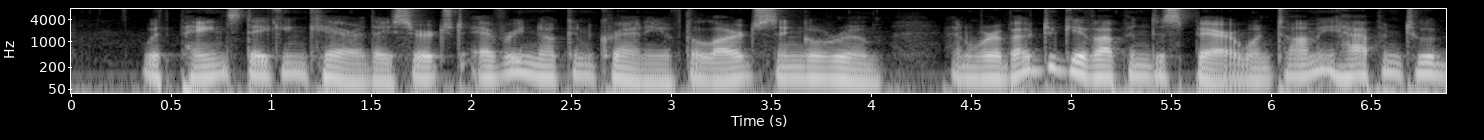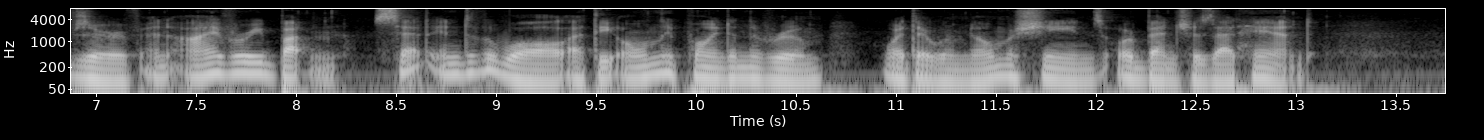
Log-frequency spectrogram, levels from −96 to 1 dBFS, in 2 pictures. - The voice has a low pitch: Yes, low, 100 Hz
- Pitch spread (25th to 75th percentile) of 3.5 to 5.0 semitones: Yes, average, 4.4 semitones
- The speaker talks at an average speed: No, fast, 220 wpm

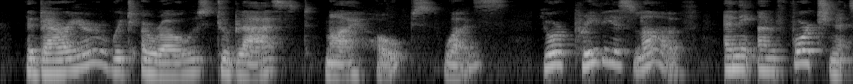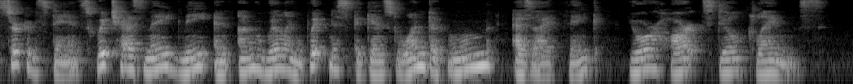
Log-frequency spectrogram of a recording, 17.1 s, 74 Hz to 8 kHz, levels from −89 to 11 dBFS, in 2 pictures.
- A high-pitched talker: No, medium, 155 Hz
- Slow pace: Yes, slow, 120 wpm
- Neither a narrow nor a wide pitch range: No, wide, 5.9 semitones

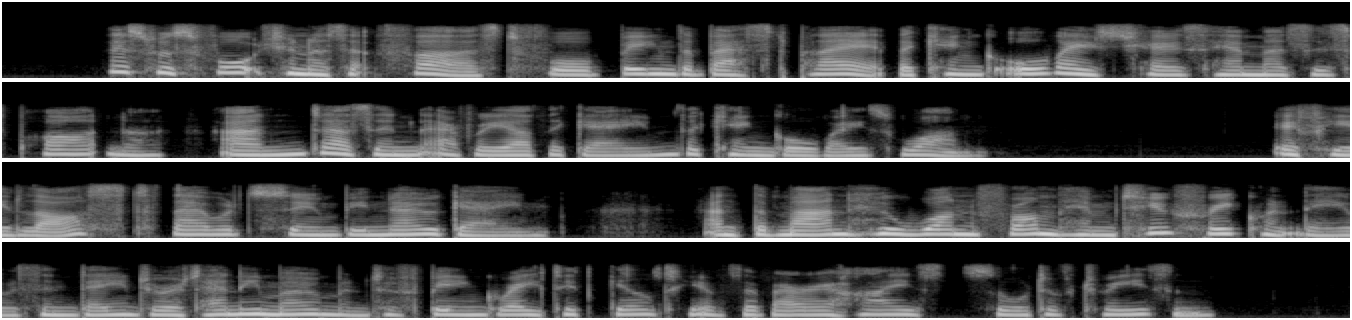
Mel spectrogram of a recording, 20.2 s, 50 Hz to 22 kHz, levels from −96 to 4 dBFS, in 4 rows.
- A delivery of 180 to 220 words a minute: Yes, average, 185 wpm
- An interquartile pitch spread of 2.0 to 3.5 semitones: Yes, average, 2.9 semitones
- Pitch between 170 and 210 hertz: Yes, high, 190 Hz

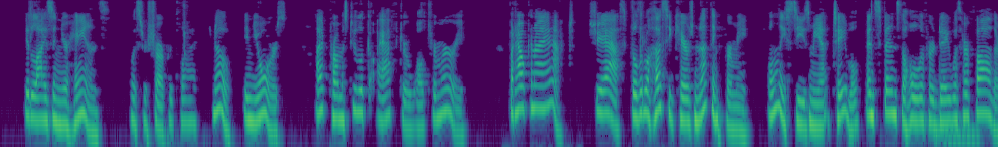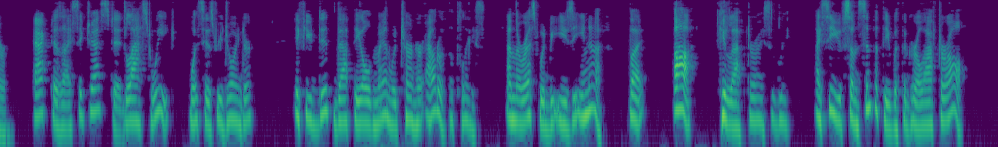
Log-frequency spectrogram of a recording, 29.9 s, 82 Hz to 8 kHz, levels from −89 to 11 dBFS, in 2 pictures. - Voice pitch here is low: No, medium, 185 Hz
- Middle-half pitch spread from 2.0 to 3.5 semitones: No, average, 4.9 semitones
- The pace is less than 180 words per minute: No, average, 190 wpm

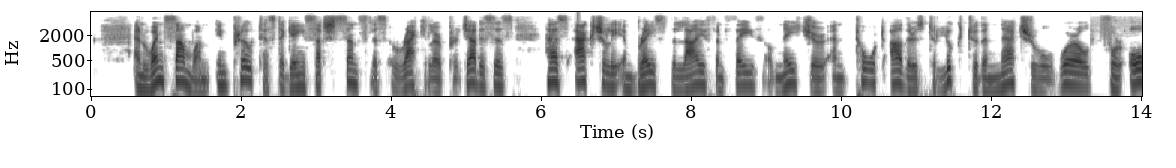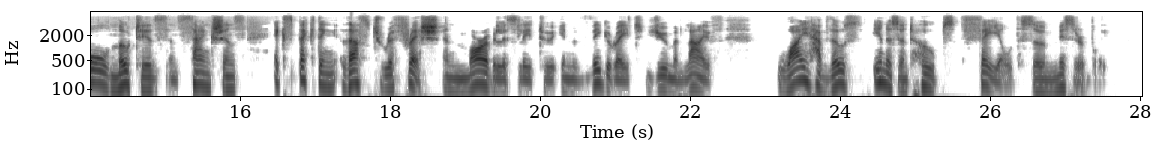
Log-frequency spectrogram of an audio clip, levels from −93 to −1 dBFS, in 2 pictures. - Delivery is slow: Yes, slow, 110 wpm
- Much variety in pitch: Yes, wide, 6.4 semitones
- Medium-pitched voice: No, low, 115 Hz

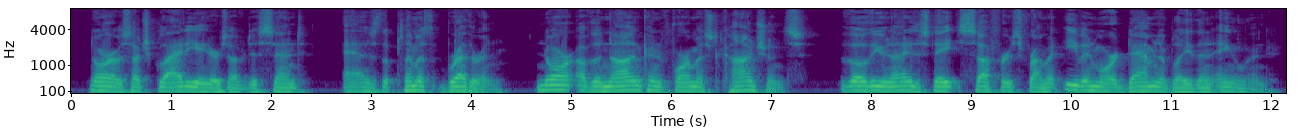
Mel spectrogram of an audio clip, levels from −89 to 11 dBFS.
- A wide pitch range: No, average, 2.9 semitones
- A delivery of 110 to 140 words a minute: Yes, slow, 135 wpm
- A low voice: Yes, low, 110 Hz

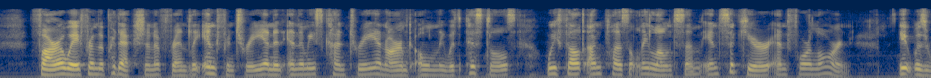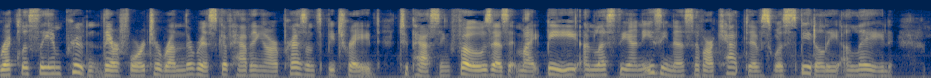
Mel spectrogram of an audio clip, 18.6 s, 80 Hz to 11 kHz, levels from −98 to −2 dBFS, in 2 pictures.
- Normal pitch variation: Yes, average, 3.5 semitones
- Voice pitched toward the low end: No, medium, 180 Hz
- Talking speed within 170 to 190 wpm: Yes, average, 175 wpm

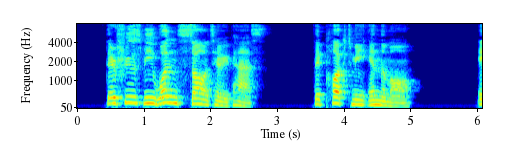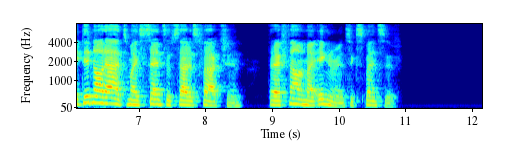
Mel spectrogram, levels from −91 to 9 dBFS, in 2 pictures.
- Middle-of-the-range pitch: Yes, medium, 155 Hz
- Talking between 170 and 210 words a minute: No, slow, 135 wpm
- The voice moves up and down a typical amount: No, wide, 5.8 semitones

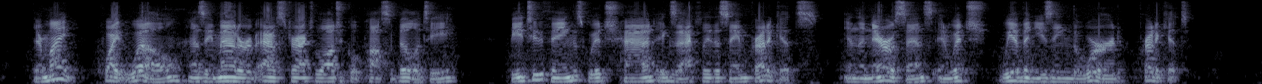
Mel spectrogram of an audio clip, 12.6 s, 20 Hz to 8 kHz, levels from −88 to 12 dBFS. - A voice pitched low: Yes, low, 125 Hz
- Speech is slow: No, average, 165 wpm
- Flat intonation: Yes, narrow, 2.1 semitones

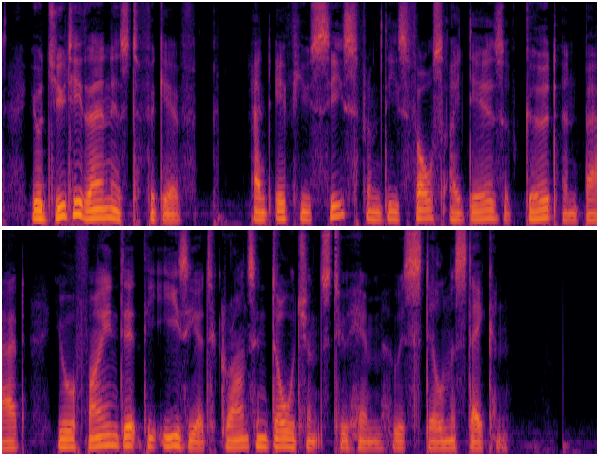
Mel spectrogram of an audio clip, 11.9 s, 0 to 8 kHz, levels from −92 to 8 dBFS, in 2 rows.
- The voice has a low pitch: Yes, low, 100 Hz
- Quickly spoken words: No, average, 165 wpm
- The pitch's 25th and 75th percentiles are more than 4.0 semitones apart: No, average, 3.7 semitones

